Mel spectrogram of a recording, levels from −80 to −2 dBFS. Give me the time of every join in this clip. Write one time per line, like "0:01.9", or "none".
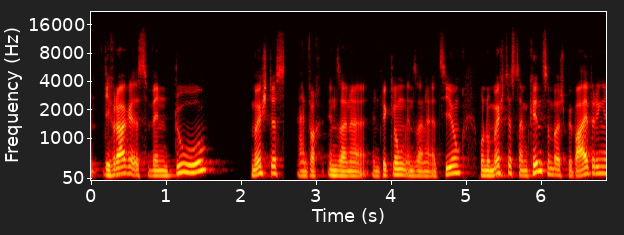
0:02.6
